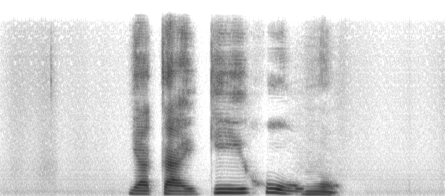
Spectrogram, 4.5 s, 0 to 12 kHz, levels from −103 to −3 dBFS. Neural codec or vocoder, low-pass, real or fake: autoencoder, 48 kHz, 32 numbers a frame, DAC-VAE, trained on Japanese speech; 10.8 kHz; fake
